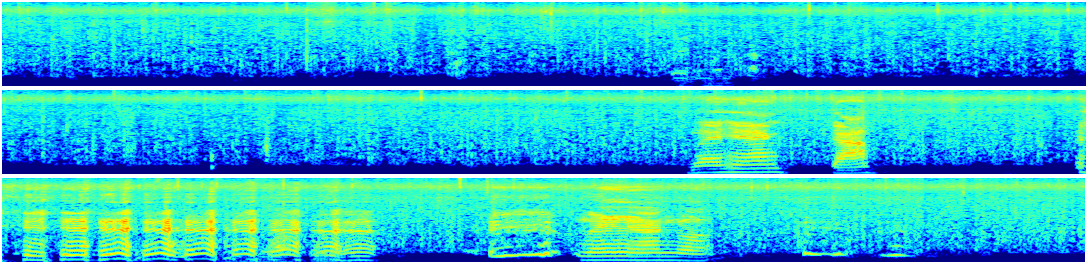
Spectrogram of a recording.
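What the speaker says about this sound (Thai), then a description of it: "ฝนตกก็บ่ได้อยู่เนาะ" Steady rain falls outdoors at a rural woodworking spot, a constant soft hiss throughout, with someone talking over it in the later part.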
